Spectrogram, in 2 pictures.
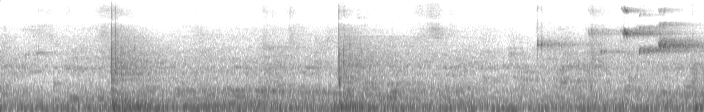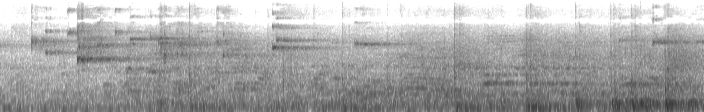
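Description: A basketball bounced twice on a hardwood gym floor, then a flurry of short, high sneaker squeaks on the court as players scramble for a rebound, with voices rising in the echoing gym.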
